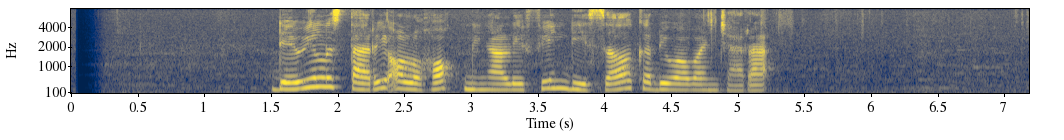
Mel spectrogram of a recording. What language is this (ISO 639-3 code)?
sun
